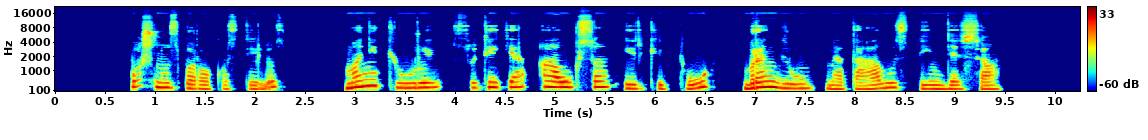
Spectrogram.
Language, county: Lithuanian, Vilnius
